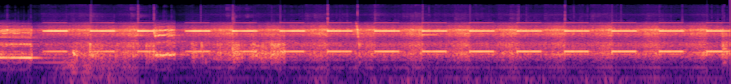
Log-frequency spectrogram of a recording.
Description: An alarm that is going off and beeping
